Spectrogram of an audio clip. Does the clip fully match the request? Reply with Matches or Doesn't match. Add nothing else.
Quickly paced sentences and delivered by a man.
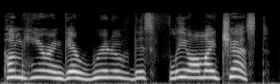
Doesn't match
